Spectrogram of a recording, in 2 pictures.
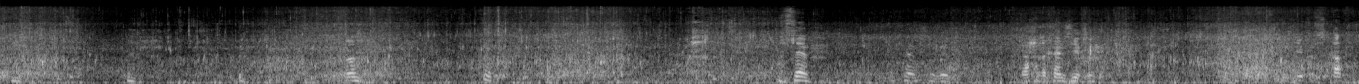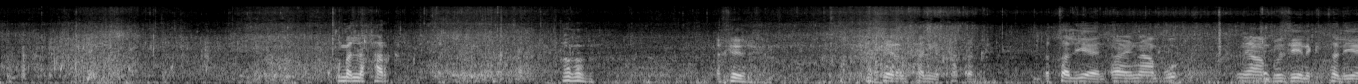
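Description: Small waves lap on the shore.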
